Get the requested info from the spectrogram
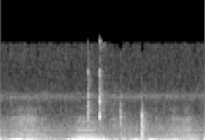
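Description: A handful of faint, sparse clicks from a computer mouse and keyboard over quiet room tone.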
